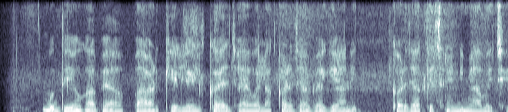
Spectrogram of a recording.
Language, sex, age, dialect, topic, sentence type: Magahi, male, 41-45, Western, banking, statement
